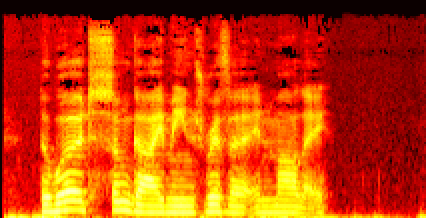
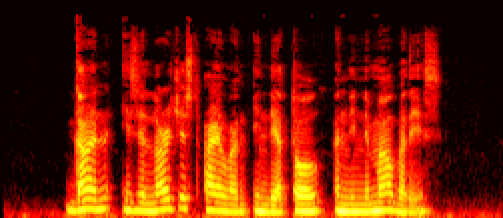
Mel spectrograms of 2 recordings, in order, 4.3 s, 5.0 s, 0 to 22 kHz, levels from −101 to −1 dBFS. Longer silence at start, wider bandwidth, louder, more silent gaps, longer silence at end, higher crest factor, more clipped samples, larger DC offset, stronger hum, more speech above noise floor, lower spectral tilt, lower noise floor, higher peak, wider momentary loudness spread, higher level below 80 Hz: second, 0.05 s vs 0.65 s; first, 15.5 kHz vs 10 kHz; first, -14 LUFS vs -24 LUFS; neither; second, 0 s vs 0.7 s; about the same, 14 dB vs 16 dB; neither; neither; neither; second, 23 dB vs 38 dB; second, -5 dB/octave vs -7.5 dB/octave; second, -37 dBFS vs -61 dBFS; first, -2 dBFS vs -8 dBFS; about the same, 8 LU vs 8 LU; first, -38 dBFS vs -52 dBFS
